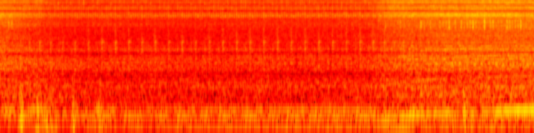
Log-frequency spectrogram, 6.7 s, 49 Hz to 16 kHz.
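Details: 2000 Jeep Cherokee XJ 4.0 warm idle after about 20 minutes running: dull, hollow knocking keeping pace with the engine and not fading, though it normally goes away when warm; piston slap.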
